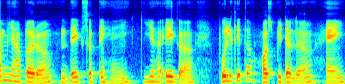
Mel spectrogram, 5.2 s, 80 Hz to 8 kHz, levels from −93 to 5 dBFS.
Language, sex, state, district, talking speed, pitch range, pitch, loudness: Hindi, male, Uttar Pradesh, Budaun, 140 wpm, 155-180 Hz, 170 Hz, -19 LUFS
